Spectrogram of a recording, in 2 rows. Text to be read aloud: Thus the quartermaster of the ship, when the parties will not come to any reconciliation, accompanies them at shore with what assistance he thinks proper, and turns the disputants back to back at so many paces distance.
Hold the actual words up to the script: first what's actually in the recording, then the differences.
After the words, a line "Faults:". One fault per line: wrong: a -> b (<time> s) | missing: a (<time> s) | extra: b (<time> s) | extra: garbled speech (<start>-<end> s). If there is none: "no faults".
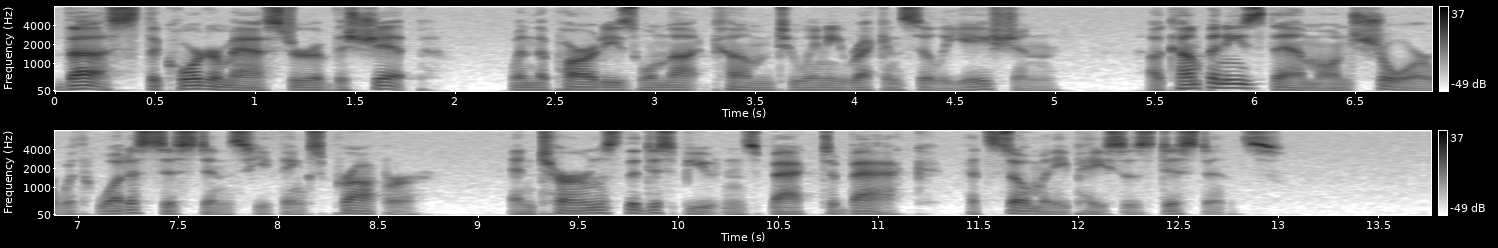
Thus the quartermaster of the ship, when the parties will not come to any reconciliation, accompanies them on shore with what assistance he thinks proper, and turns the disputants back to back at so many paces distance.
Faults:
wrong: at -> on (6.4 s)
